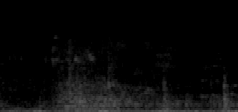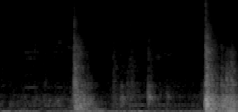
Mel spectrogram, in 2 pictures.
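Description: door opening or closing

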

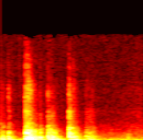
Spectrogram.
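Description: scratching on a door

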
